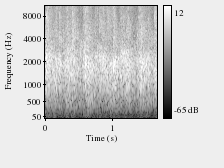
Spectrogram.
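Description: Audience applause after a presentation, a dense, even clatter of many hands clapping for under two seconds with no pause.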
